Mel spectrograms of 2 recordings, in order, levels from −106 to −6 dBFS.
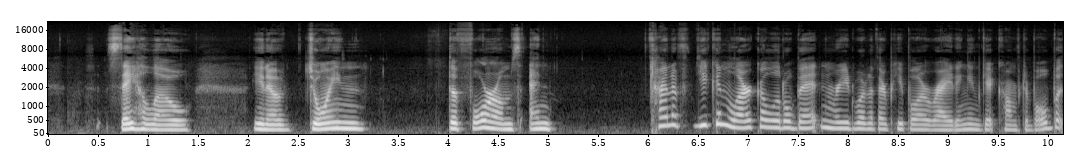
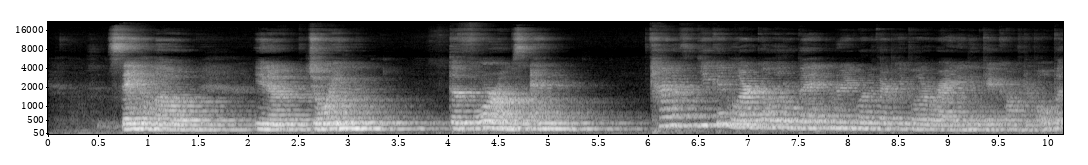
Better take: first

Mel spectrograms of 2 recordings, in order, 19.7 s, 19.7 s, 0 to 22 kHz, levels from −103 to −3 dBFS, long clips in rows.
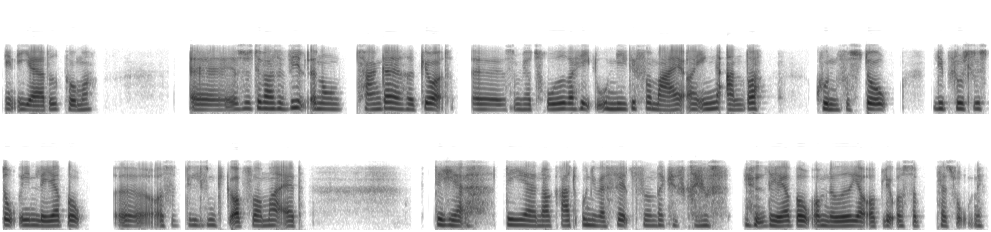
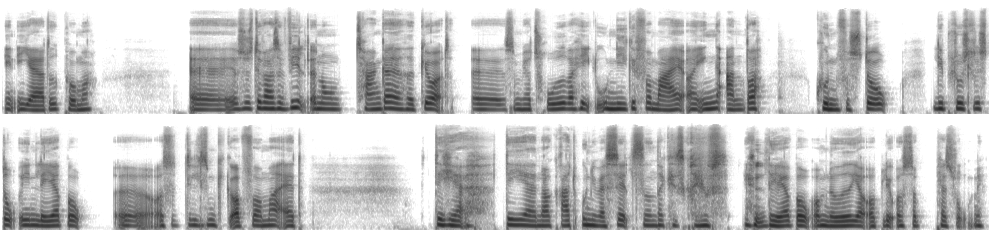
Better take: second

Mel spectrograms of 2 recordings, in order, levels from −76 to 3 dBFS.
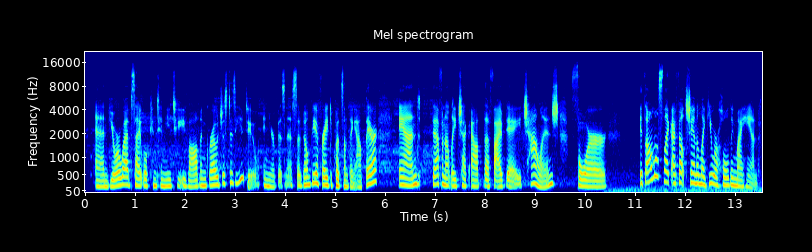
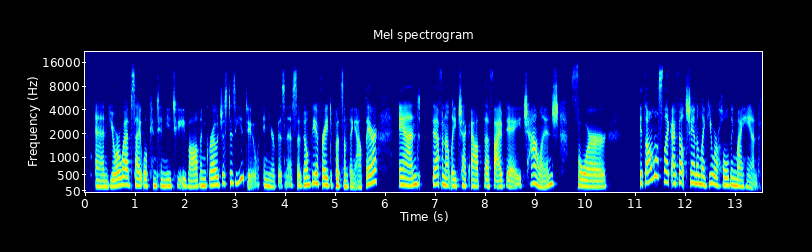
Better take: second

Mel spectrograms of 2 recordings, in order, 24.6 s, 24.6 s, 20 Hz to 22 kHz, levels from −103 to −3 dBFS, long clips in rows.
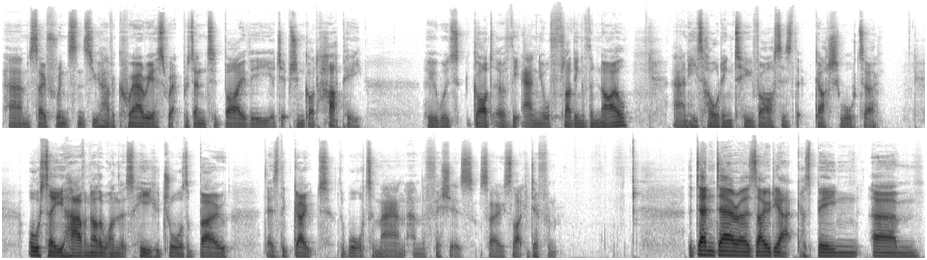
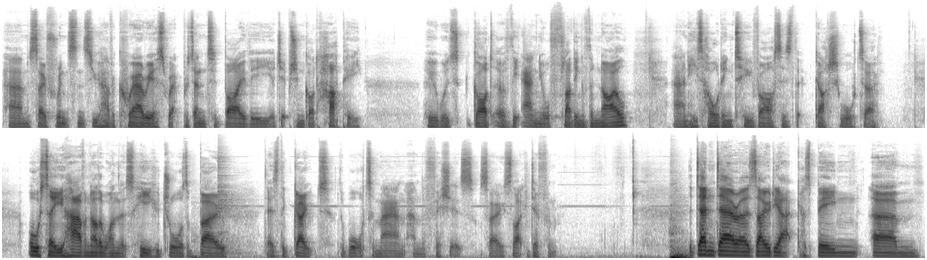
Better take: first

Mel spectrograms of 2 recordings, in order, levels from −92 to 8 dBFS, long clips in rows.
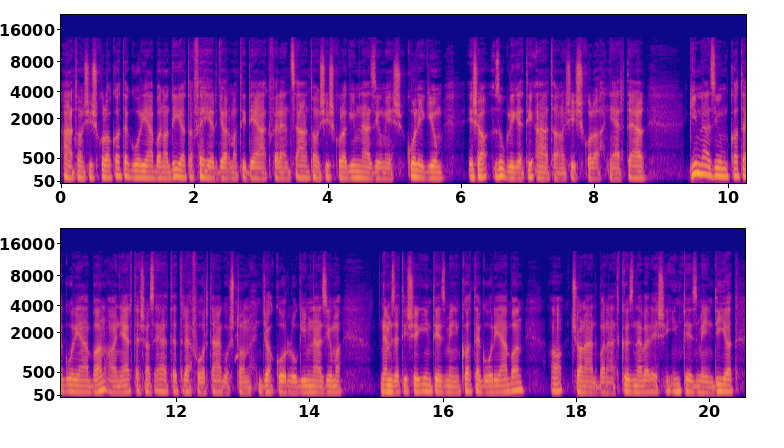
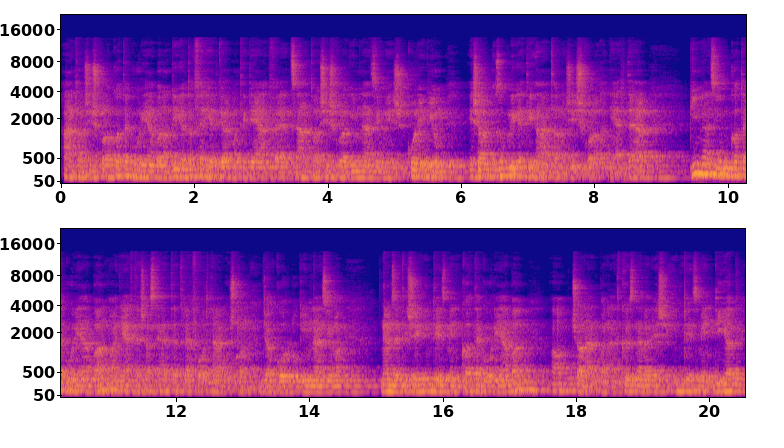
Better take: first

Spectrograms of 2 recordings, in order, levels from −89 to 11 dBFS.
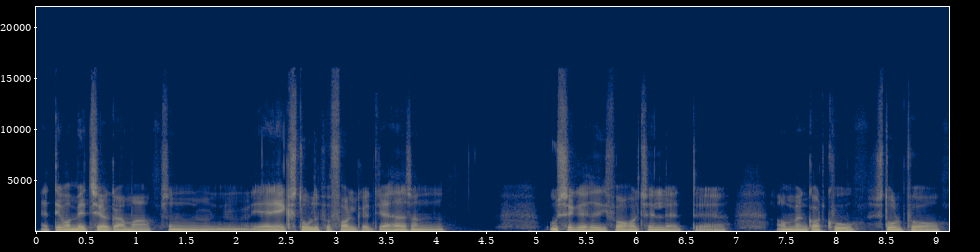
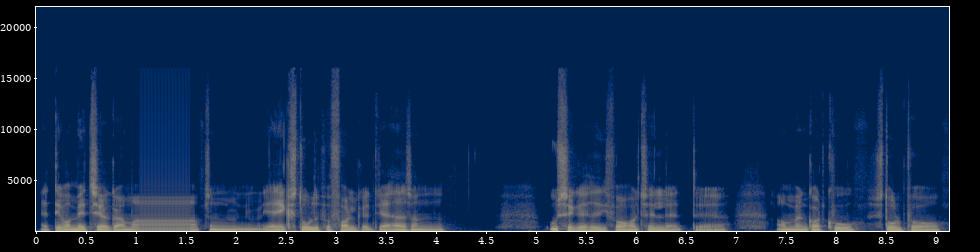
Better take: first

